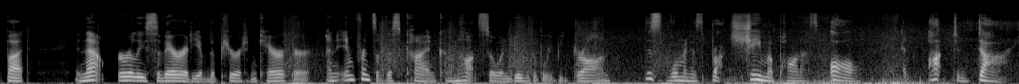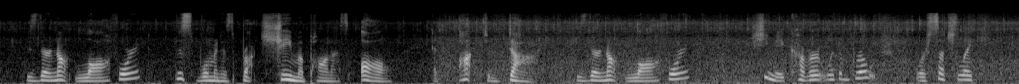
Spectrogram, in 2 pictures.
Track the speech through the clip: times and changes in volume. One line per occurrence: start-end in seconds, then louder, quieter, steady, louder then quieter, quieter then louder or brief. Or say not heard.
0.0-20.1 steady.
